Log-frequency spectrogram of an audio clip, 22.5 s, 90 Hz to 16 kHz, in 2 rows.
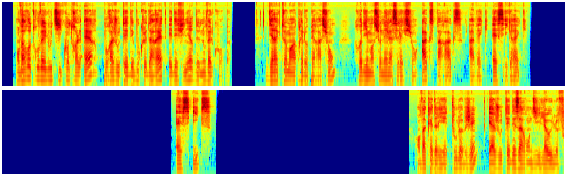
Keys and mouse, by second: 1.7 middle click, 3.7 ctrl+r, 8.1 middle click, 9.4 s, 12.5-14.7 middle drag, 14.9 s, 17.9-19.1 middle drag, 19.9 middle click, 21.8 ctrl+r.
